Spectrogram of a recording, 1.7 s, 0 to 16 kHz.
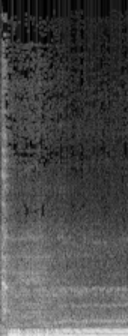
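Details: Honda CB400 Super Four that overheated and became noisy; the valve clearances had grown and were readjusted. Now being monitored: a steady low idle hum with an even beat and no ticking; quiet again, normal idle.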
